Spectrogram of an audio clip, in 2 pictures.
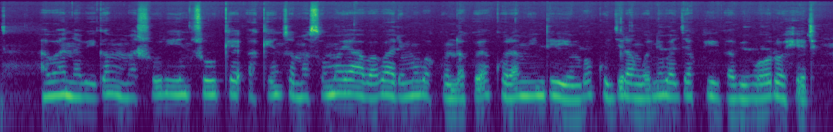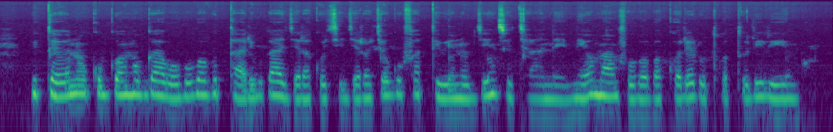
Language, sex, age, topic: Kinyarwanda, female, 18-24, education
